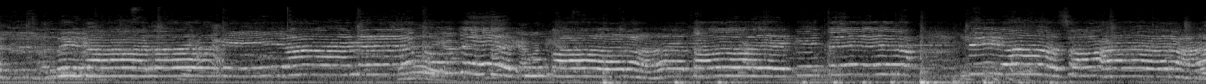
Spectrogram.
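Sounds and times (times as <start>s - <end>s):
woman singing devotional song: 0.0s - 12.0s.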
